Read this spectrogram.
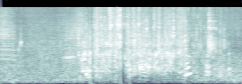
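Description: A hooked fish thrashes and splashes at the water's surface.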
